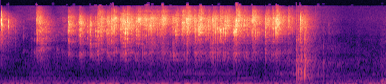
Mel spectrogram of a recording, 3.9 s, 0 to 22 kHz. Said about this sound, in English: Okay, so I roll 5 dice? Yeah, yes. 5 dice, and if a 4 greater, is a success.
